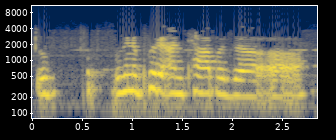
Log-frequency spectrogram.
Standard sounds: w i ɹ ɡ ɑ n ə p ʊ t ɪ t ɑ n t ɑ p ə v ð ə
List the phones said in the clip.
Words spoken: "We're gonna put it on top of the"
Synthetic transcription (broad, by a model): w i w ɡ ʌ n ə p ʊ t ɪ t n t ɑ p ə v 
